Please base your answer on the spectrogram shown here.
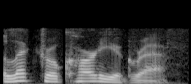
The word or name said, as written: electrocardiograph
